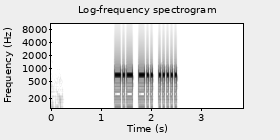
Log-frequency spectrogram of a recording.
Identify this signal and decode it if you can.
Morse code, heard as a keyed tone, about 30 wpm, 700 Hz. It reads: KD5
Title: USA Call Sign Prefixes - 30wpm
